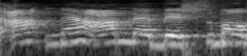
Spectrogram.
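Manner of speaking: ordinary delivery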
